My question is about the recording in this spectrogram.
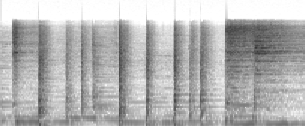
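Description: Drum kit playing a quick run of snare and drum hits over bass guitar and keys in a live reggae band, ending on a ringing cymbal crash with a held bass note about three seconds in as the song finishes.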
